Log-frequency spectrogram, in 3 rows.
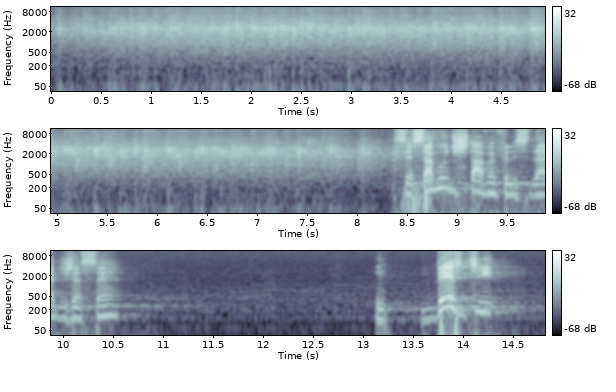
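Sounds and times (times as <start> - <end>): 
audience in a church applauding: 0.0 - 8.4
speech: 8.5 - 10.6, 13.2 - 14.4.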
